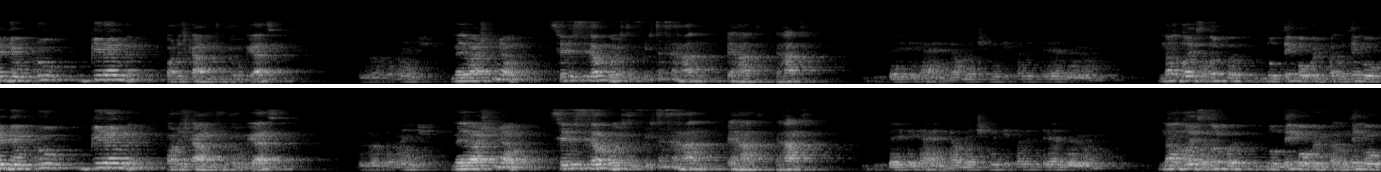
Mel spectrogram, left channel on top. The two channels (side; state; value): left; quieter; 4.7 dB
